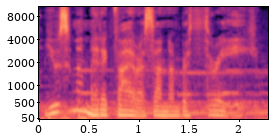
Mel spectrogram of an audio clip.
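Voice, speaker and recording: A man's voice: mid-range voice, very animated, moderate pace, music in the background, lightly acted. Curt, cynical male researcher played by an actor. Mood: stern, impatient. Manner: curt, skeptical, reproachful. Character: cold, impatient research colleague, cynical and stern. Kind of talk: video game dialogue acting.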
